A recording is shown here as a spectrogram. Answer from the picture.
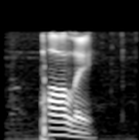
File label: "pale", esperanto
